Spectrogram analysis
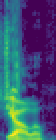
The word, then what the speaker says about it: giallo: diallo how the do you pronounce that word it's giallo okay jeff why did i say that like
